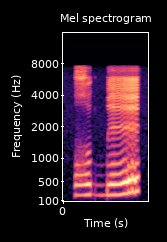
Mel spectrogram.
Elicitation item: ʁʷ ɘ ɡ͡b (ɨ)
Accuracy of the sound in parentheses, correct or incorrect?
incorrect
